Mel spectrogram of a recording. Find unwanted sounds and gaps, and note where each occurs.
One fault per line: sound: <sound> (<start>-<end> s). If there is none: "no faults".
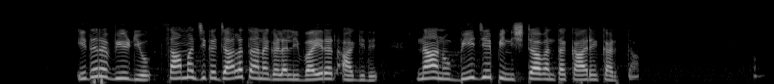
no faults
